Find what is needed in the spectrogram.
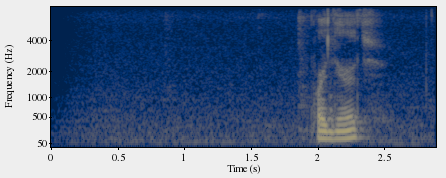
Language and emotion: Russian, neutral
